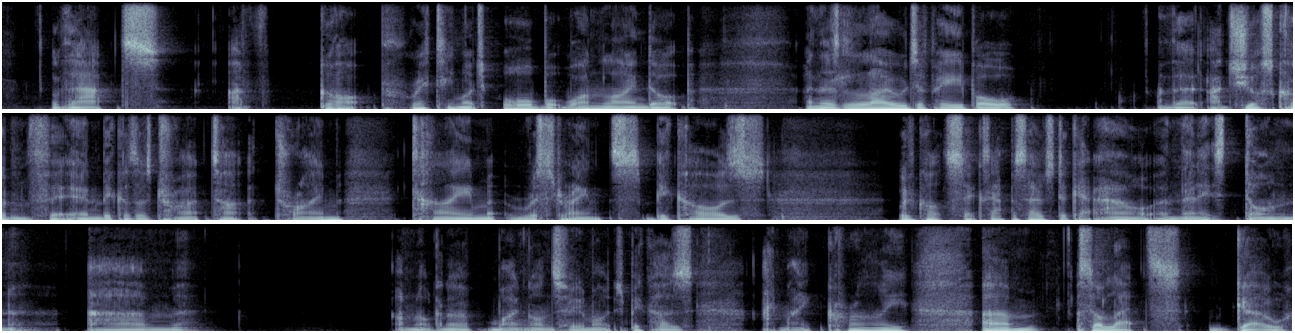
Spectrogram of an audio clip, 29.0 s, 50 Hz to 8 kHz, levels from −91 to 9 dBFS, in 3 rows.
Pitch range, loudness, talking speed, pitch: 85-105 Hz, -22 LUFS, 115 wpm, 95 Hz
